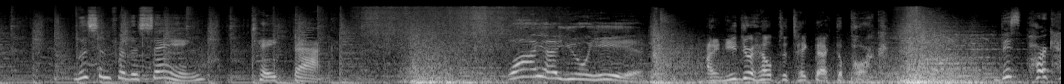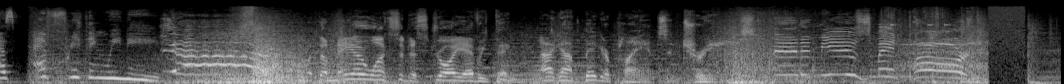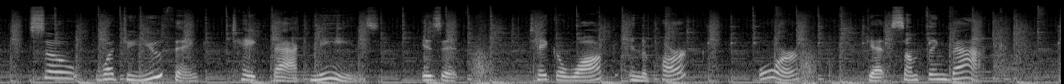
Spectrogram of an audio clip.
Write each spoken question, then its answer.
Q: So, what do you think take back means?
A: Take back means to get something back.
